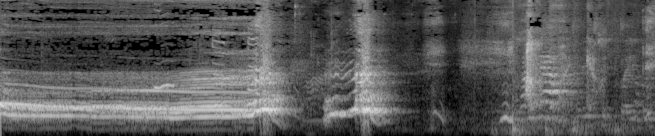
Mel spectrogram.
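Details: Dog crying for another dog: a long loud howl fades into short sharp barks and whimpering yelps, then quieter broken whining toward the end.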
